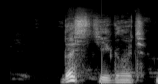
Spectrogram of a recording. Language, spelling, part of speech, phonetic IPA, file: Russian, достигнуть, verb, [dɐˈsʲtʲiɡnʊtʲ], Ru-достигнуть.ogg
- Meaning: 1. to reach, to arrive at 2. to attain, to achieve 3. to amount to, to come to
